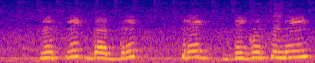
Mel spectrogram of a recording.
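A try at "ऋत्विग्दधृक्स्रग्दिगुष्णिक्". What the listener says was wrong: नहीं श्रिग नहीं श्रग है, ऋत्विक दद्रिक, ऋत्विक दद्रिक श्रग, ऋत्विक दद्रिक श्रग ऐसा है, श्रग है।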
